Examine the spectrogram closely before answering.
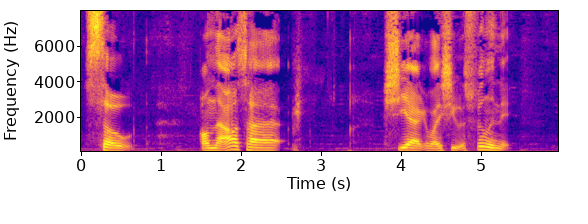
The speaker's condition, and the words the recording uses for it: Cerebral palsy. I can talk. I can walk. And I'm blessed for that.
